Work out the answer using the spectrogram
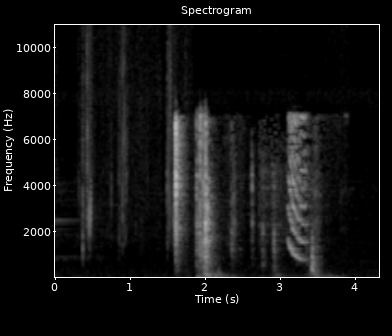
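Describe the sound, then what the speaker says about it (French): A door opened indoors, with a sharp latch click followed by a thudding swing and a creaking squeal, close and clear against a quiet room. "Goonie, va ouvrir la porte s'il te plaît."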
